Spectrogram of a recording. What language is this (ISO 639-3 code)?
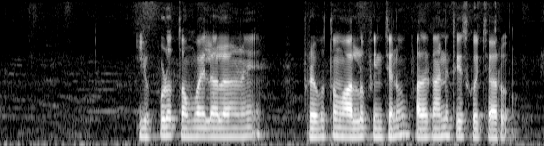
tel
